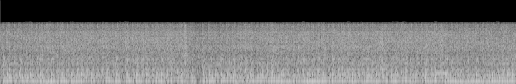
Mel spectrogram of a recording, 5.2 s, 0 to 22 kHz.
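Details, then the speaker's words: Kawasaki ER5 twin motorcycle at idle: steady burble with a brief big sag near two seconds where it nearly stalls, then recovers; right cylinder suspected, carb balance or air-fuel screws considered for adjustment; intermittent idle stumble, cause unclear. "real weird stall in the engine so look tune in the cops i mean they're kind of close enough anyway but that big drop is nuts"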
